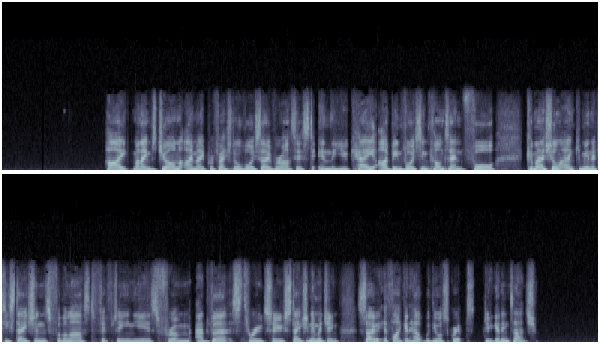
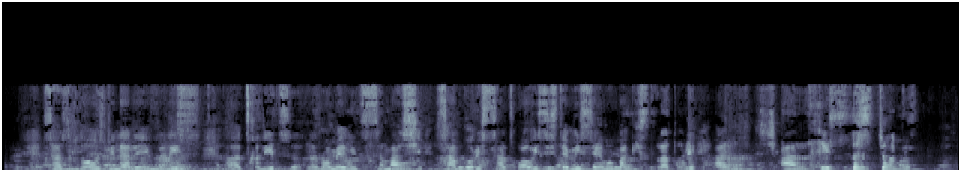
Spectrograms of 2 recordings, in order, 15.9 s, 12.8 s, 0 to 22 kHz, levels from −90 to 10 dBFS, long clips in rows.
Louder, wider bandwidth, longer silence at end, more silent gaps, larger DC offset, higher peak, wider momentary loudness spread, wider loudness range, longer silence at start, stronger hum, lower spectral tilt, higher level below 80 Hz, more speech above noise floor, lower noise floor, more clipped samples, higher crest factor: about the same, -24 LUFS vs -24 LUFS; about the same, 11 kHz vs 12 kHz; first, 0.85 s vs 0.15 s; neither; neither; about the same, -6 dBFS vs -4 dBFS; second, 6 LU vs 11 LU; about the same, 2 LU vs 3 LU; first, 1.4 s vs 0.15 s; neither; about the same, -4 dB/octave vs -3 dB/octave; second, -58 dBFS vs -42 dBFS; first, 42 dB vs 24 dB; first, -67 dBFS vs -48 dBFS; neither; about the same, 20 dB vs 20 dB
